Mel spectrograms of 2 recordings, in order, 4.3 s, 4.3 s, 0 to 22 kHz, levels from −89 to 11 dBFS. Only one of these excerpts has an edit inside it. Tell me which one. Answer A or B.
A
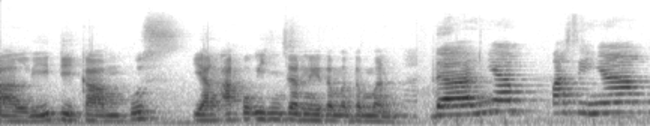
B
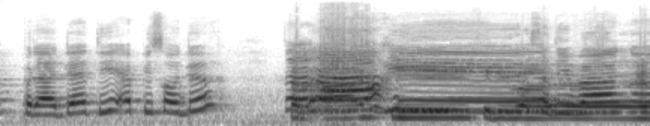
A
